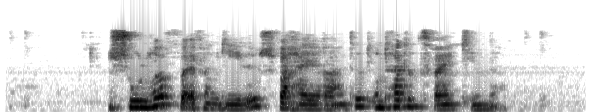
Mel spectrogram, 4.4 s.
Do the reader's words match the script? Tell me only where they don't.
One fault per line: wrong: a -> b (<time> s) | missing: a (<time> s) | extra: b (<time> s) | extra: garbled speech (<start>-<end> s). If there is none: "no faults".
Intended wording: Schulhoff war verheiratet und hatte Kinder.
extra: evangelisch (1.4 s)
extra: zwei (3.1 s)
